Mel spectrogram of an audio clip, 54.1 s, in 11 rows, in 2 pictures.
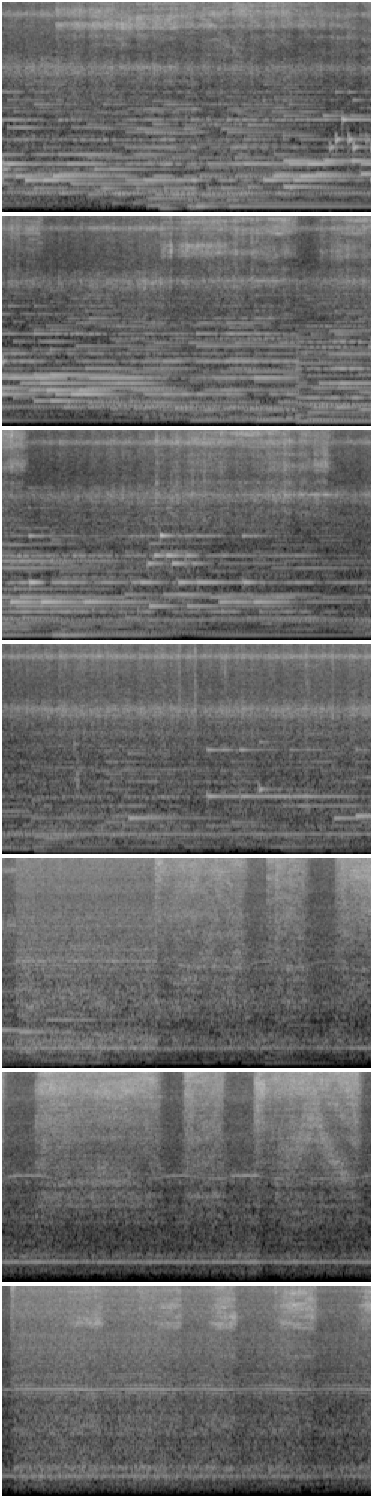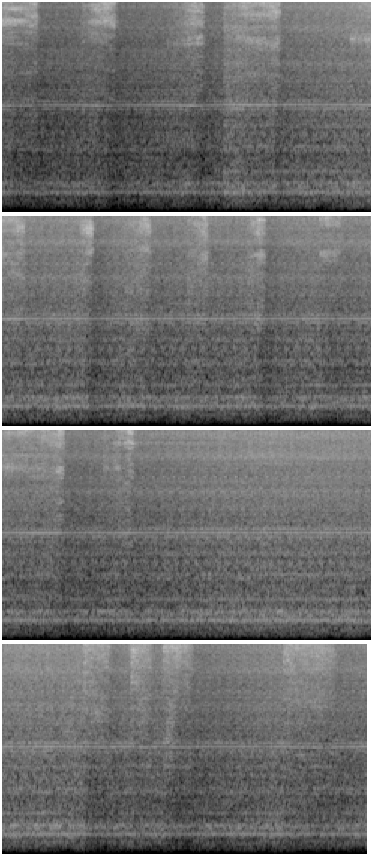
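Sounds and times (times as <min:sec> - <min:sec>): electric sander humming: 0:00.0 - 0:27.6.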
